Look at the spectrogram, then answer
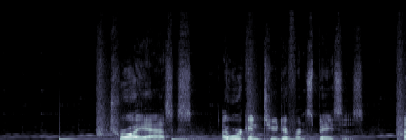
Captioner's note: voiceover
